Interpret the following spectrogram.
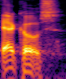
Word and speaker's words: ECOS: Because if I was to call the electrical culture of safety with a proper pronunciation, I would call it echoes.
